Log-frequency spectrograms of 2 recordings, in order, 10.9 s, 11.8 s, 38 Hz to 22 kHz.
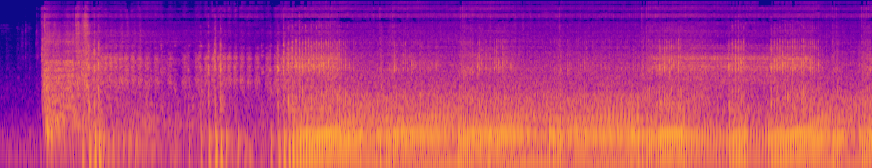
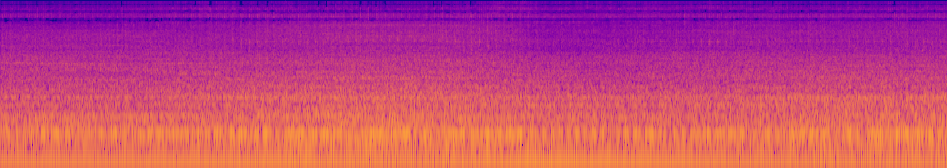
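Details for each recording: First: Old Army skid generator with Willys engine and aftermarket electric fuel pump: cranks, catches and runs rough and uneven only on a carburetor prime; owner suspects the carburetor is blocked, starving fuel. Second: Willys-powered 120/240V 52 A Army skid generator, no load, good oil pressure, coolant low: deep steady drone holding even idle, no knocking or stumbling, no smoke; normal running.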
